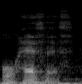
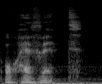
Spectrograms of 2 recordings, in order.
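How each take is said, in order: First: The word ends with a soft 'th' sound. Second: The word ends with a hard 't' sound. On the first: This is the biblical pronunciation. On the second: This is the modern pronunciation.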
